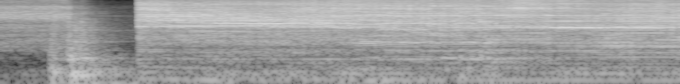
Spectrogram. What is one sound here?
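An angle grinder cuts metal loudly.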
